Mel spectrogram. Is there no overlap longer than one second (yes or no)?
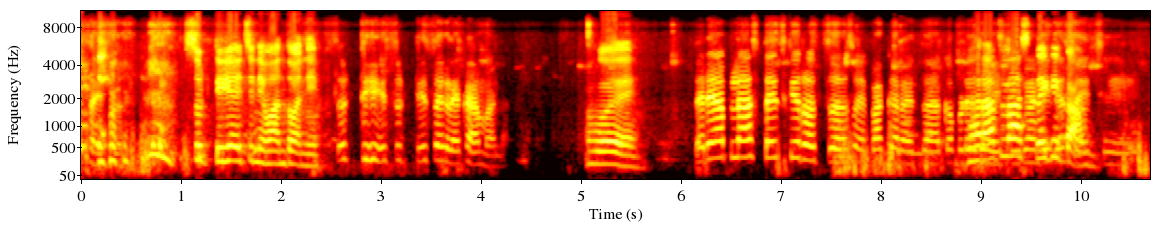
no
